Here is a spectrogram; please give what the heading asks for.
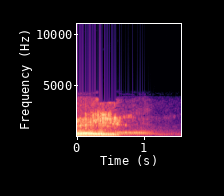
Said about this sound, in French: Là, on vient d'entendre qu'on était en Floride, on a entendu une moto passer à côté de toi,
